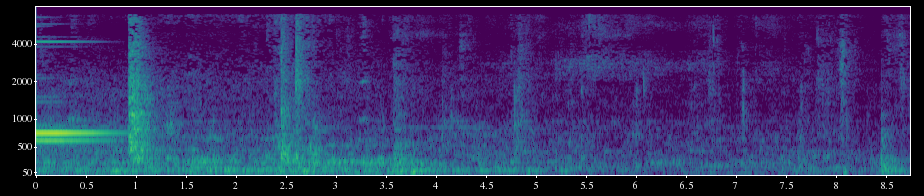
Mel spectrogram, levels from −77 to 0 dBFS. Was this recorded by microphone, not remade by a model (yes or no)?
yes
